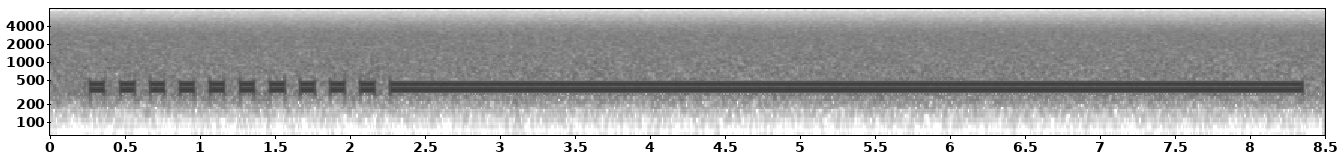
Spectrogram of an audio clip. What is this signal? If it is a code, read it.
Telephone call progress tone (North American plan), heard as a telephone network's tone, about 350, 440 Hz, 0.1 s on and 0.1 s off, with phone line noise. Stutter dial tone.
